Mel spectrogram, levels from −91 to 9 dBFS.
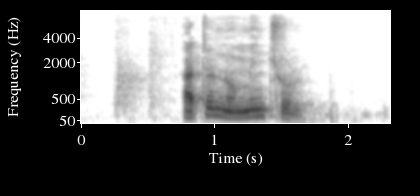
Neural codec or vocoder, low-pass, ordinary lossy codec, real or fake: vocoder, 44.1 kHz, 128 mel bands every 512 samples, BigVGAN v2; 7.2 kHz; AAC, 32 kbps; fake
